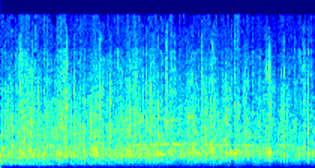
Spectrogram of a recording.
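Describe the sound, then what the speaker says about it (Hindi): Loud, dense applause from a studio audience at a Hindi TV inter-school quiz show, cheering cricketer Rahul Dravid; a steady wash of many hands clapping without pause throughout. "जोरदार तालियां राहुल द्रविड़ के लिए"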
